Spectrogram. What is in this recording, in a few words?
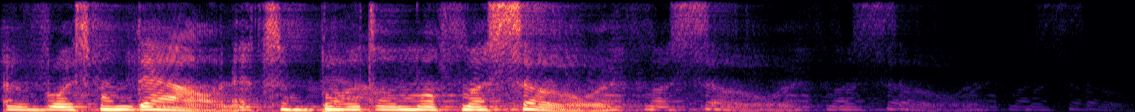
fem spo, Vocals; Mutekki Media; Diamond Vocals 2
